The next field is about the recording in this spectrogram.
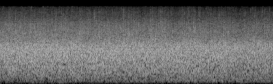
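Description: Audience applause in a big comedy venue: dense, steady clapping at an even level throughout, with no voices standing out.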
